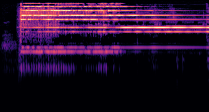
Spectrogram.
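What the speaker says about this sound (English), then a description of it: "Hey, it's the studio phone." A studio telephone rings loud and close, a bright electronic trill that starts abruptly and holds steadily for several seconds with no talk over it.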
